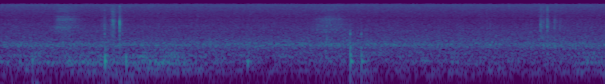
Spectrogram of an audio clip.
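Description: Small clicks and knocks come as a man handles a cord up close.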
